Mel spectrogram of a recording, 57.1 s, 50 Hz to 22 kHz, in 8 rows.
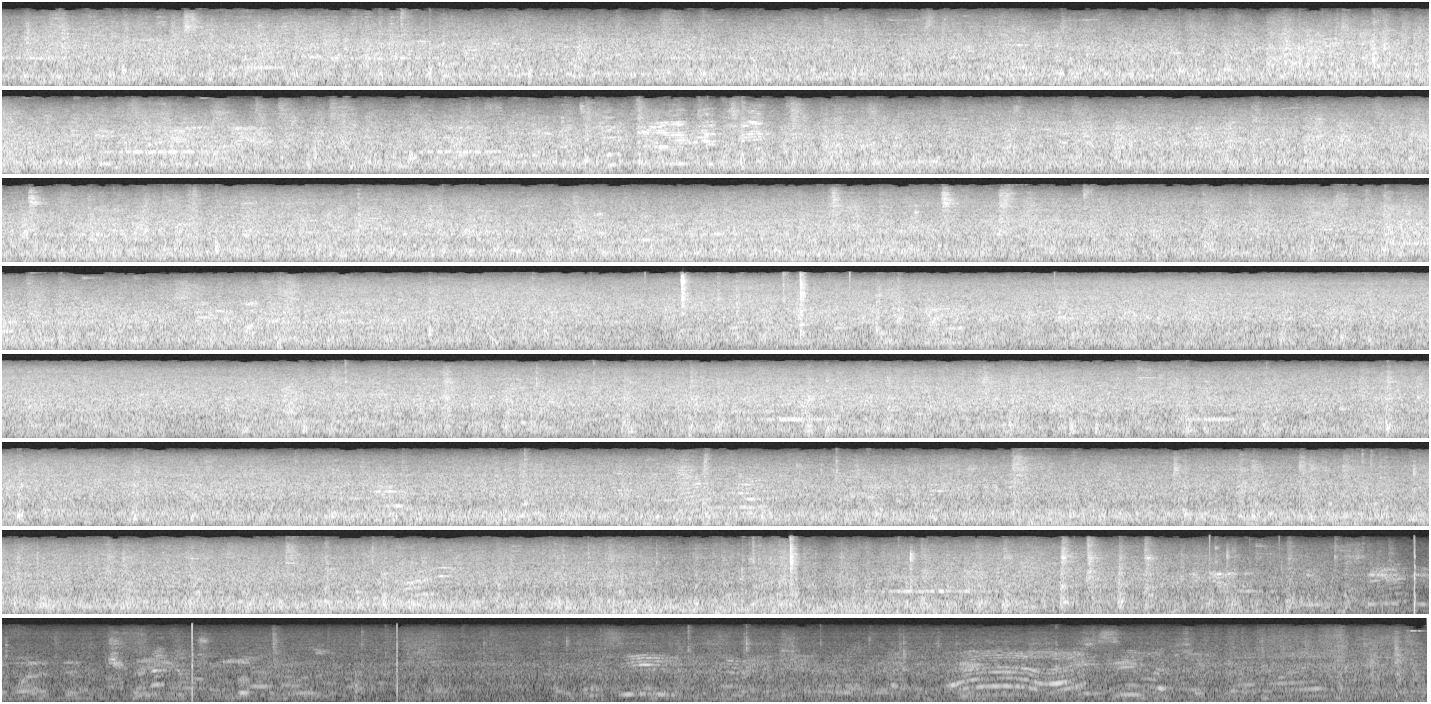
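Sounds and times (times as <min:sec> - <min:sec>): rail joints clicking: 0:00.0 - 0:54.8
train wheels on rails: 0:00.0 - 0:57.0.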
